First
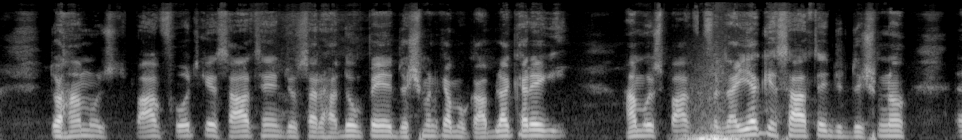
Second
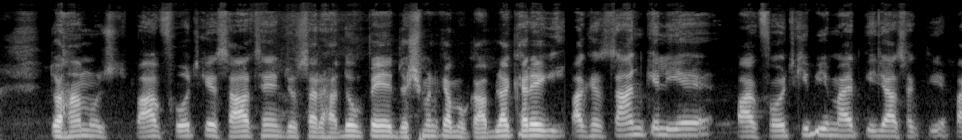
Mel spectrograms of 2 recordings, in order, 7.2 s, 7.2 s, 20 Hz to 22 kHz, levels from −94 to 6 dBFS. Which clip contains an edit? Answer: second; 1 cut; at 4.2 s

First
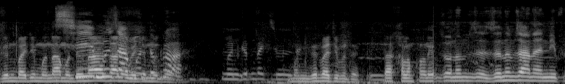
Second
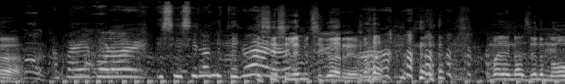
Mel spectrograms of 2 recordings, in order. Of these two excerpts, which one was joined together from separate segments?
first; 1 cut; at 4.4 s

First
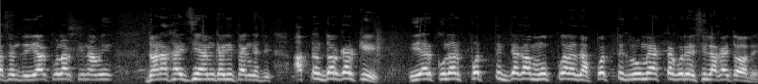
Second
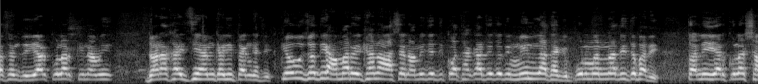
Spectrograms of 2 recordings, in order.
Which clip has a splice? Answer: second; 1 cut; at 2.7 s

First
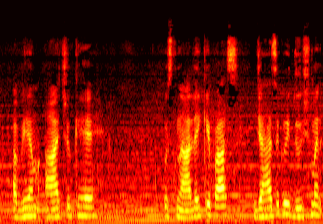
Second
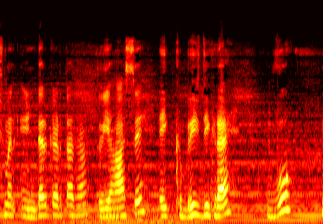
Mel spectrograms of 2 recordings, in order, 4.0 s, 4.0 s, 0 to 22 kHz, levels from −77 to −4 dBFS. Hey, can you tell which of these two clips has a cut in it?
second; 2 cuts; at 1.2 s, 2.0 s

